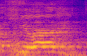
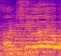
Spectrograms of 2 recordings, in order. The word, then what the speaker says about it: Aquila: Well, we are Aquila, not to be confused with Aguila, which means Spanish, in Spanish it's eagle, right? No, it's Aquila with a Q.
